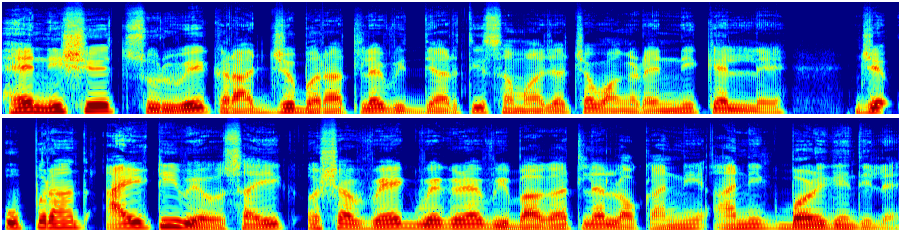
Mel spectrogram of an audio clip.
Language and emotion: Goan Konkani, neutral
